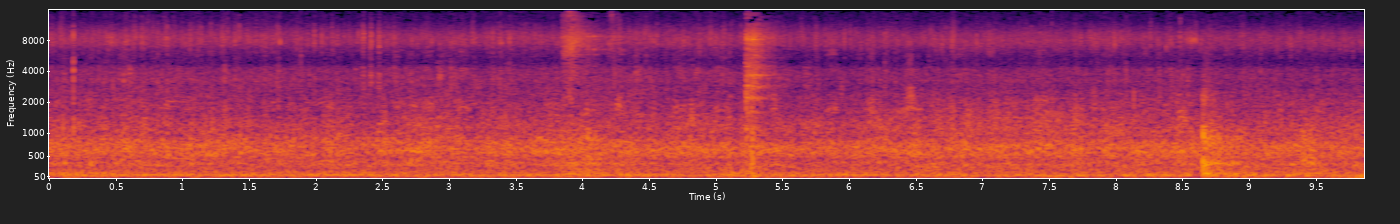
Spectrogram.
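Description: A flock of ducks quacks and chatters.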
